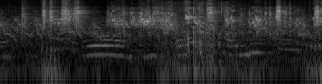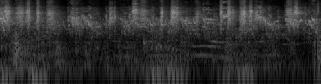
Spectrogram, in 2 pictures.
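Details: Continuous budgerigar chirping, a thick layer of sharp high twitters and scratchy chatter, with occasional short lower curved whistle-like notes breaking through.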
